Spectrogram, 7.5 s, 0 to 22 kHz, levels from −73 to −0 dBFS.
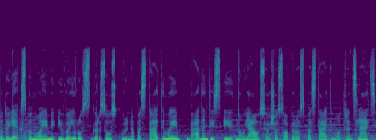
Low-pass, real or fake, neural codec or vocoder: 14.4 kHz; real; none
